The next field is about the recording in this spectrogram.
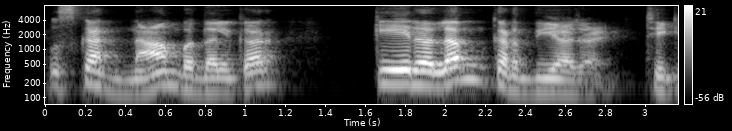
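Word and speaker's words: കേരളം: क्योंकि केरला जो शब्द है वो इंग्लिश ट्रांसलेशन है, मलयाली भाषा में जो है इसका नाम केरलम है, मतलब जो लोकल प्रोनाउंसिएशन है दैट इज केरलम।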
